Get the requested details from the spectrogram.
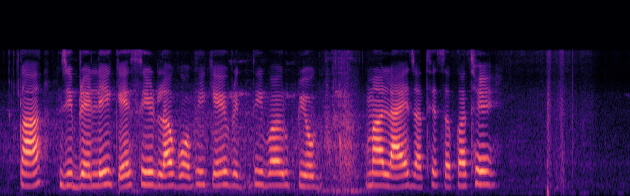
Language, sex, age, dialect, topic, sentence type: Chhattisgarhi, female, 25-30, Central, agriculture, question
